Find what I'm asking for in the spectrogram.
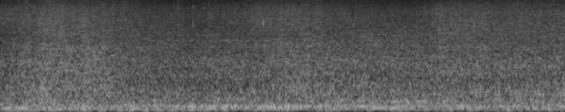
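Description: Loud, continuous surf washing against the shore, a dense roar of breaking water with wind buffeting the microphone throughout.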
